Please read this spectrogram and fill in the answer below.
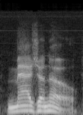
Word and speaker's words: Magginot: It's M, which rhymes with badge. Uh, as in duh, and no as in more than you. Majo.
